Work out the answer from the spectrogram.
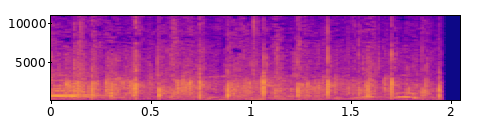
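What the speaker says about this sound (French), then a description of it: "Oh vraiment applaudissez-la" An audience claps for an honoree at a Congolese diaspora women's celebration in Belgium, a short burst of scattered, fairly close hand claps with some voices, cutting off abruptly.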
